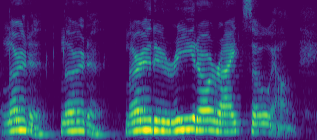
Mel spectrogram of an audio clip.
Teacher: To ficou learned, learned, porque o ed learned não é pronunciado, o d é consoante oclusiva, pode aparecer mais, menos ou nada, e também já pode ligar no t do to, só que esse t do to foi reduzido para rarara.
